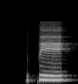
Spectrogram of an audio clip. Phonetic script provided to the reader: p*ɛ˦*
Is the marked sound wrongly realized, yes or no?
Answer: yes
